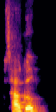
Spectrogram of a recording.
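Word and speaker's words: sageuk: I tried to watch, I think it's how, is that how you pronounce it? – Saeguk? – Saeguk, okay.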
